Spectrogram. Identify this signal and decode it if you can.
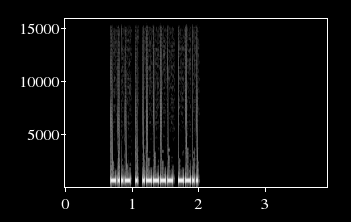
Morse code, heard as a keyed tone, about 44 wpm, 700 Hz. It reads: XE1Z
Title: DXCC-100 Call Signs - 4 Characters - 45wpm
